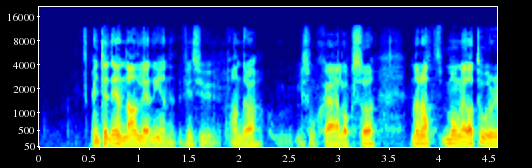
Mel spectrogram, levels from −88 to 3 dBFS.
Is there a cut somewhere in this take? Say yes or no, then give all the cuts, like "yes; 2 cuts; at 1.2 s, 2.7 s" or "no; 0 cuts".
no; 0 cuts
